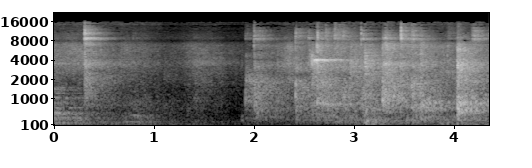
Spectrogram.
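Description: Table tennis ball clicking sharply against bats and the table: one click about a third of a second in, then a quick run of clicks from about two seconds in.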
